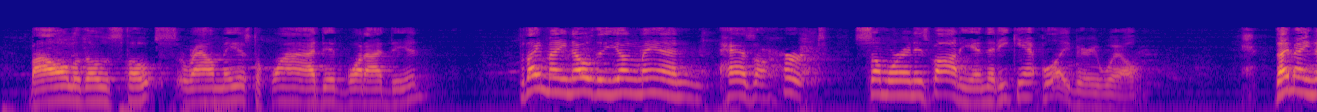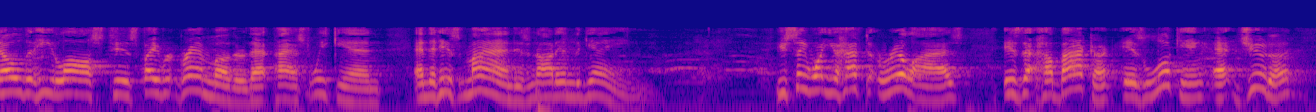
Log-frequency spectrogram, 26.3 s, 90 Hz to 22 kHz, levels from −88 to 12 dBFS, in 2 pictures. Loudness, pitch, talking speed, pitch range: -28 LUFS, 200 Hz, 160 wpm, 155-235 Hz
